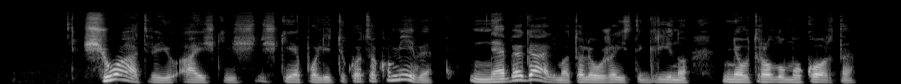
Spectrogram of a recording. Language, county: Lithuanian, Klaipėda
